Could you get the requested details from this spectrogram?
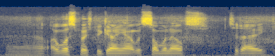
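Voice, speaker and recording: A man's voice: mid-range voice, little pitch movement, quick pace, a bit bright. A young English man talking casually to a camera on his bike outdoors, out of breath from the climbs. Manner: chatty, breathless between climbs. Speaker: cycling vlogger. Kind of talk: casual vlog talk to camera. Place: outdoors on a bike on country lanes. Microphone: action camera on the bike, close. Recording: wind and road noise behind.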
